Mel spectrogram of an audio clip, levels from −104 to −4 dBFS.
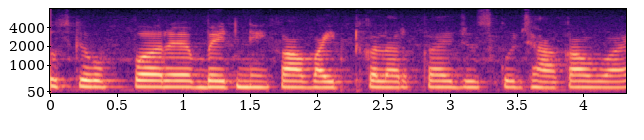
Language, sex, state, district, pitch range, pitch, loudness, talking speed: Hindi, female, Punjab, Kapurthala, 210-225 Hz, 215 Hz, -16 LUFS, 165 wpm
